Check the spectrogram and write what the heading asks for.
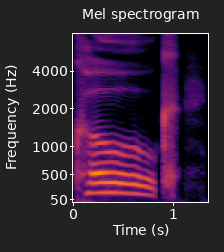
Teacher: It's a longer, rounder sound, that O sound. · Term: O diphthong sound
